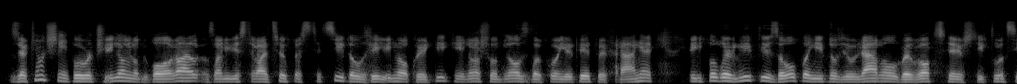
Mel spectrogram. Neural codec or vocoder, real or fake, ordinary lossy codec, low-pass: codec, 16 kHz, 0.5 kbps, FreqCodec, larger model; fake; none; none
